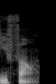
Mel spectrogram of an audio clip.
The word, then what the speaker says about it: Ye Feng: Please pay attention to your pronunciation Ron, it's Ye Feng.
